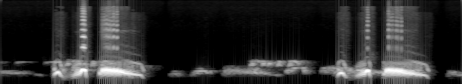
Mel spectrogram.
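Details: Decoy spotted dove calling nonstop to draw rivals into a fight. It gives two rapid bursts of deep, rolling coos, each ending in a longer, drawn-out note, with quieter murmured notes between them.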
